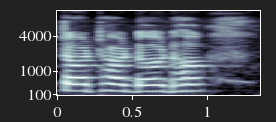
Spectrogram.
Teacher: ट वर्ग के ट ठ ड ढ जो वर्ण है, ये श जो है षट्कोण का, इनको बोलने के लिए हम मूर्धा का उपयोग करते हैं। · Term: मूर्धन्य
